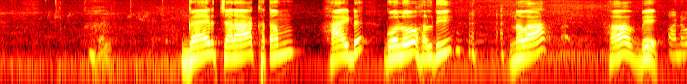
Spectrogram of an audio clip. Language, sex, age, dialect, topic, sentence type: Magahi, male, 18-24, Northeastern/Surjapuri, agriculture, statement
